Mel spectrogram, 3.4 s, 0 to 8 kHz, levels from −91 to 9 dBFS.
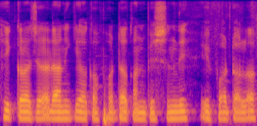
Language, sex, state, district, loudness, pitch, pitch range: Telugu, male, Andhra Pradesh, Sri Satya Sai, -17 LUFS, 115 Hz, 110-120 Hz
